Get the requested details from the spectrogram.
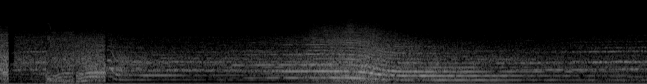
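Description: Several racing car engines rev and idle together.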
